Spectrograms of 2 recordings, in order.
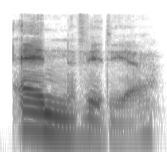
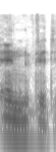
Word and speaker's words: Nvidia: sort of say is Nvidia or Nvidia something is what I've heard a couple of ways of saying it, but I think I'll try to say Nvidia if I can.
